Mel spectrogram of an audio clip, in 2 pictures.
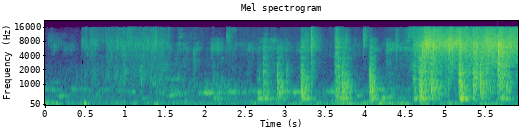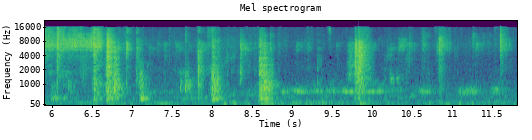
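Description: Urad dal, coconut, chillies and garlic frying in oil in a steel kadai: sizzling and crackling with scattered sharp clicks, and a louder hiss for about two seconds near the middle.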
